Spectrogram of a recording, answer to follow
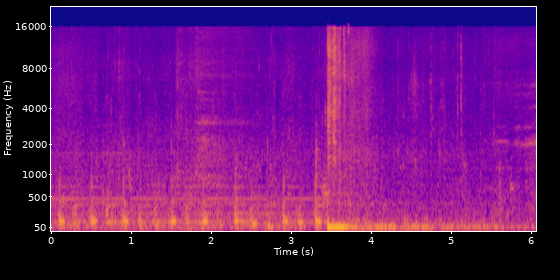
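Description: Choppy water slapping against a small boat's hull in a quick, regular rhythm over a faint steady hum. About halfway through comes one loud knock with a deep rumble of wind and handling on the microphone, which then settles to a steadier rumble.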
